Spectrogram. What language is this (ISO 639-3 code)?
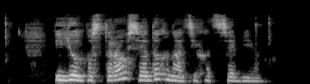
bel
